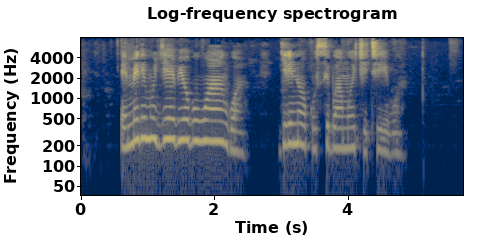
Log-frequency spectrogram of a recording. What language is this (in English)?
Ganda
